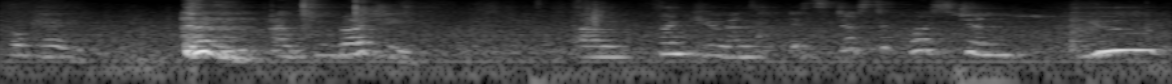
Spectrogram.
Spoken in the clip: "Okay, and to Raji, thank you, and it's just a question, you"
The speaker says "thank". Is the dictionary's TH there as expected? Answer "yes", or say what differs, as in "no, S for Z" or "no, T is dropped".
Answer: yes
